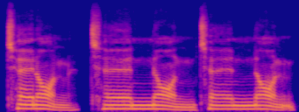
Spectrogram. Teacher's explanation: so you can see that n and that o they come together they join together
